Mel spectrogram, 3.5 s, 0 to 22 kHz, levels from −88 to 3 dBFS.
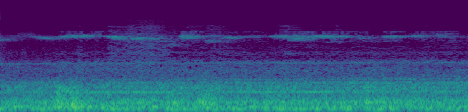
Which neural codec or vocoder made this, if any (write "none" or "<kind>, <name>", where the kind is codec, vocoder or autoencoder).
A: none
